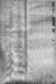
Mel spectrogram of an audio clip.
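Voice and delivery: high, loud shout of alarm; crying out. Acted. Disciples seeing Jesus on the water, crying out. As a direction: yell it out at full pitch like a panicked disciple. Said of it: "막 외치는 제자들에게".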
